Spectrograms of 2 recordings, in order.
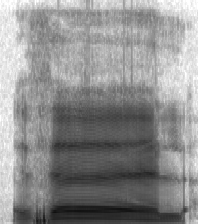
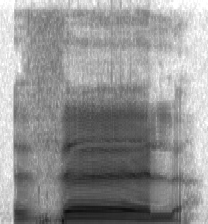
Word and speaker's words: ذال: Donc si je suis en face de vous, je peux voir votre bout de langue lors de la prononciation de cette lettre. Donc alors dites après moi, ذال, ذال.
